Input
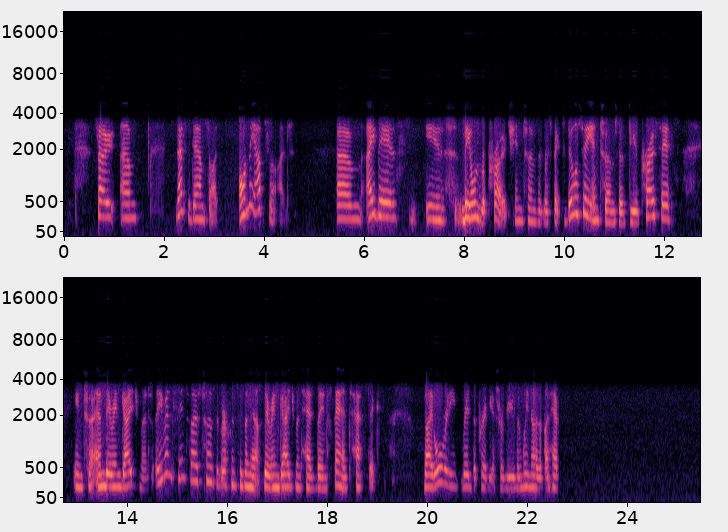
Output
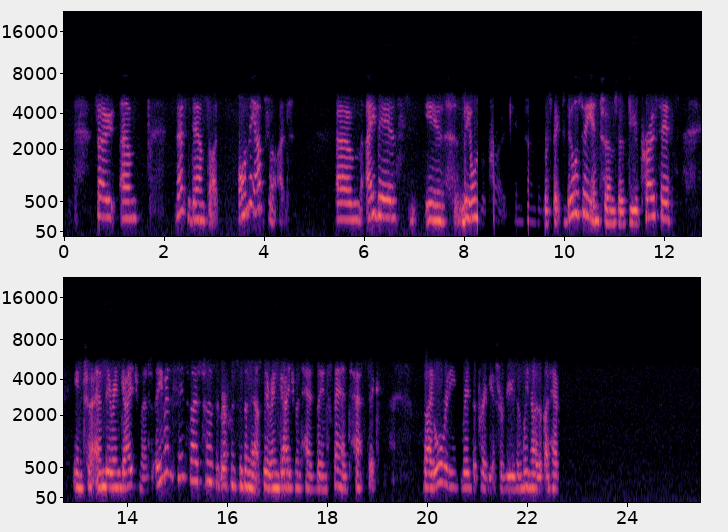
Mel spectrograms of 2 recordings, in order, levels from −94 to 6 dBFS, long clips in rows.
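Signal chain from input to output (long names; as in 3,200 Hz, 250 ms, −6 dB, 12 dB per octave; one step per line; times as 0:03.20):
partials spread apart or drawn together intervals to 116%
brickwall limiter −20.5 dBFS, peak gain reduction 9 dB
0:08.26–0:09.62: gate with flip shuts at −29 dBFS, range −32 dB
0:17.35–0:18.47: downward compressor 1.5 to 1, threshold −37 dBFS, peak gain reduction 4 dB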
